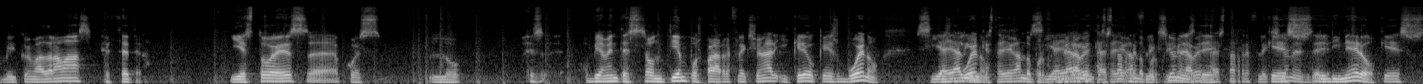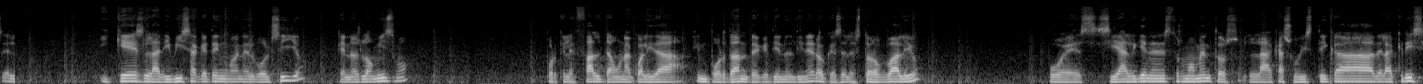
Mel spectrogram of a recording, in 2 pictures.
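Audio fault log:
1.91 s, 14.75 s, 15.11 s, 18.95 s and 24.03 s, lasting 80 to 560 ms each: comfort noise in place of the background. The room's real hiss gets swapped for a flat, featureless wash, sometimes up to about 7 dB quieter, likely Opus DTX filling pauses.
9.39 to 14.37 s: doubled audio track. A second full-band copy trails roughly a second behind, around 5 dB down, dry and cutting in and out abruptly, likely from a slower second capture path.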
